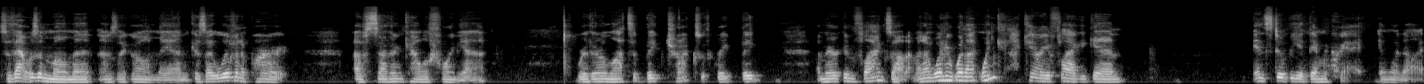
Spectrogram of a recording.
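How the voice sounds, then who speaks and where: A soft-spoken woman talks at a fairly quick pace, with a very deep, low pitch and ordinary pitch variation. She leaves long, frequent pauses. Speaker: vlogger. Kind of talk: casual monologue vlog. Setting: at home at night. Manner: soft-spoken, keeping voice low.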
